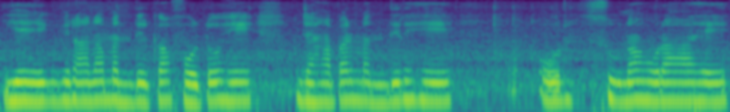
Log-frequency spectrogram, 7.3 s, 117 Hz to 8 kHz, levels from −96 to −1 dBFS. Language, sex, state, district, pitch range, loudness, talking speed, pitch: Hindi, female, Bihar, Sitamarhi, 175-185 Hz, -21 LUFS, 130 wpm, 180 Hz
